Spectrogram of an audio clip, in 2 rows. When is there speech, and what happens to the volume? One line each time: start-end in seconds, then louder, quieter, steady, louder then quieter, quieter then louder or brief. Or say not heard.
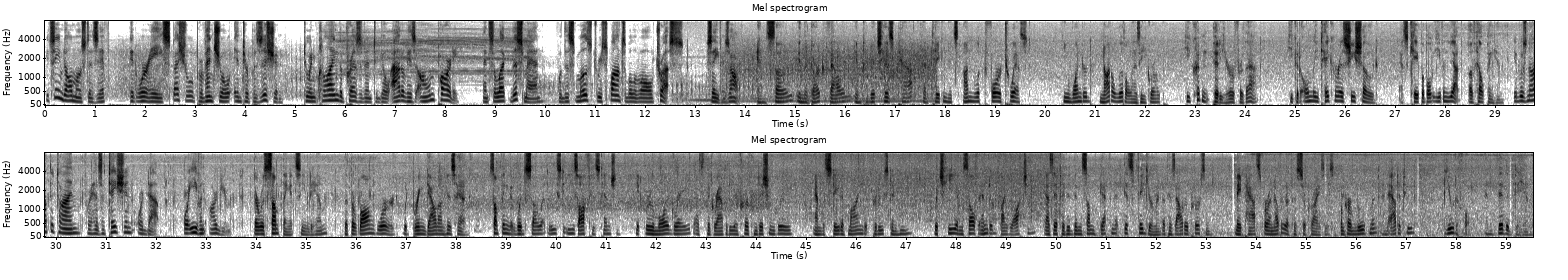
0.0-19.8 steady
20.4-59.5 steady.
